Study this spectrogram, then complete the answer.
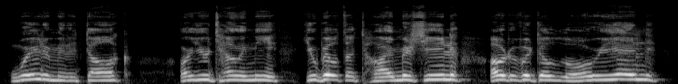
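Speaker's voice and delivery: loud, goofy cartoon starfish voice. Comedian running through impressions, doing Patrick Star auditioning for Back to the Future. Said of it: "my impression of Patrick Starr".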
